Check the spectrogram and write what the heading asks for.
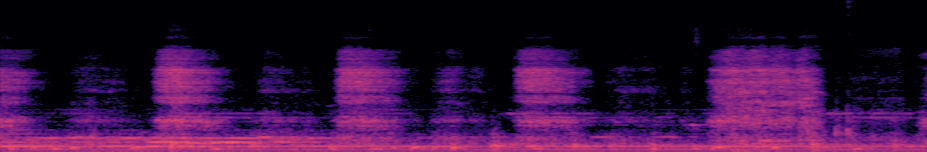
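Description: A person's audible yoga breathing: five hissing breaths in a steady rhythm, about one every one and a half to two seconds, the last one longer, near the end.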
